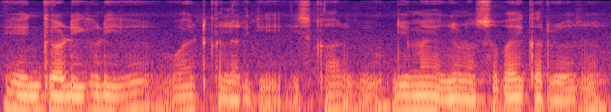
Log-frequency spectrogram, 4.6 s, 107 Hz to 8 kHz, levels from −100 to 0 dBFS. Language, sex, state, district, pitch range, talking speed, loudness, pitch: Marwari, male, Rajasthan, Nagaur, 90-105 Hz, 195 wpm, -18 LUFS, 100 Hz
